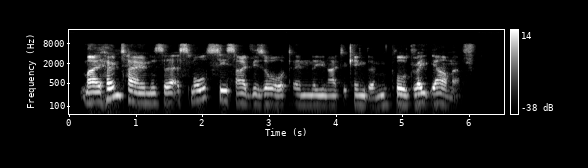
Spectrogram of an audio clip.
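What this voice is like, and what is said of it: Unusual, funny-sounding accent. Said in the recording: “you do have a kind of a weird, funny accent”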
